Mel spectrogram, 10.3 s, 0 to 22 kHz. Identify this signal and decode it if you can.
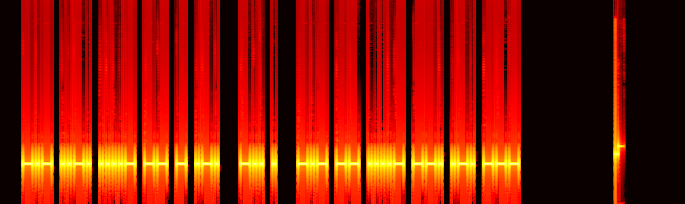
Morse code, heard as a keyed tone, about 25 wpm, 700 Hz. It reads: KF4MTR DE KM4GRO
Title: USA Callsign DE Callsign 25wpm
